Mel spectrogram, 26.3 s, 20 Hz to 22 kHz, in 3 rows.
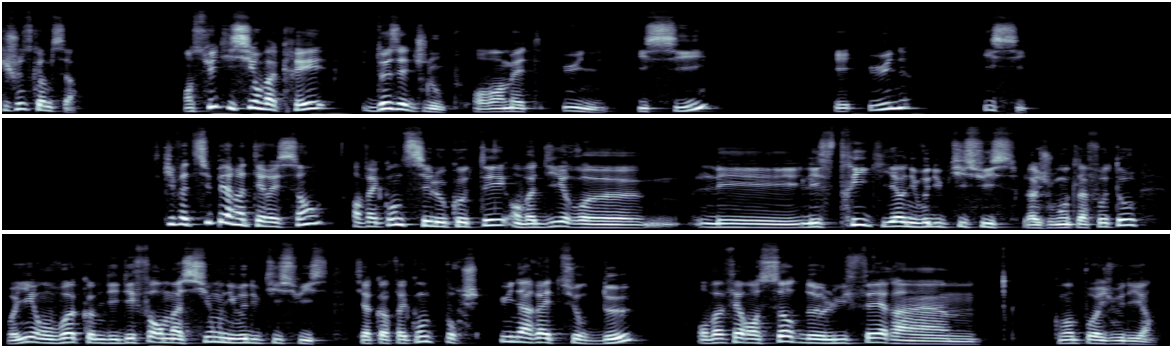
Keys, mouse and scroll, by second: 0.6-2.3 scroll up 2, 2.3 ctrl+r, 5.1 click, 6.8 ctrl+r, 9.5 click, 10.0-26.3 middle drag.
